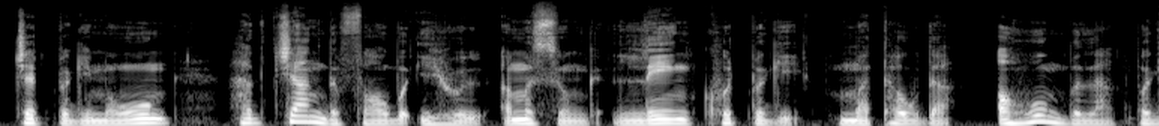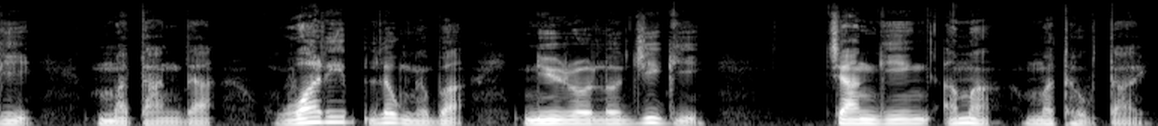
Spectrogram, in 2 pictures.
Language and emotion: Manipuri, neutral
